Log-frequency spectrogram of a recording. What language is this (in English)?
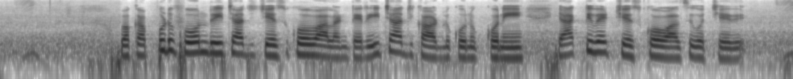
Telugu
